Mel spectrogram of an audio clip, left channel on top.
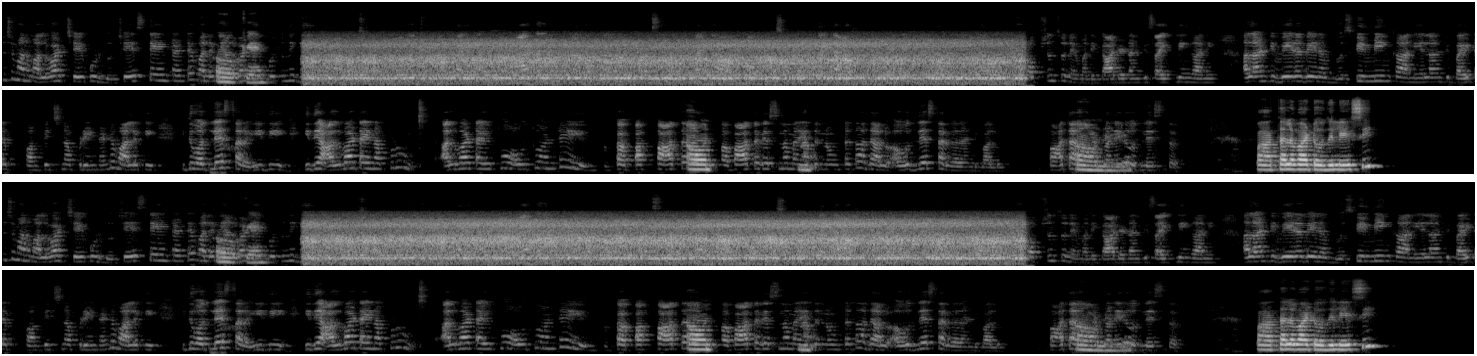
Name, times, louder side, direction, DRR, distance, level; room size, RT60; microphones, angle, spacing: voice 1, 0.0-18.9 19.1-24.7 25.2-26.5 26.8-27.0, left 1 dB, 25° left, 4.1 m, -38 dB
voice 2, 2.1-2.6 21.6-21.8 22.7-22.9 25.5-26.0 27.3-28.4, left 2 dB, 75° left, 1.5 m, -22 dB
sound 1, 3.0-10.3, right 2 dB, 15° right, 0.5 m, -22 dB
7.1 x 6.3 x 3.9 m
head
